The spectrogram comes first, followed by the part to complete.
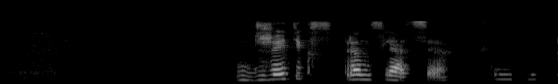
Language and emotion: Russian, neutral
